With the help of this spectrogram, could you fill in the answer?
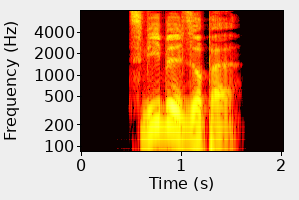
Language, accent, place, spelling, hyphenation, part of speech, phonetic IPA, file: German, Germany, Berlin, Zwiebelsuppe, Zwie‧bel‧sup‧pe, noun, [ˈt͜sviːbl̩zʊpə], De-Zwiebelsuppe.ogg
- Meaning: onion soup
